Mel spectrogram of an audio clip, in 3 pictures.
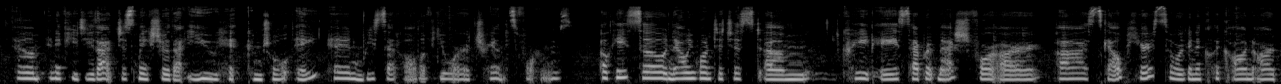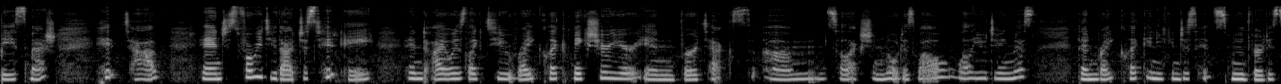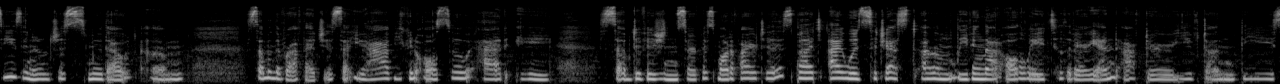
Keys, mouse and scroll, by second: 2.4 ctrl+a, 4.2 click, 4.9 ctrl+z, 5.8-6.1 scroll up 4, 6.1-7.2 middle drag, 7.2 click, 7.7-8.4 shift+middle drag, 8.4-8.8 scroll up 2, 8.8-10.6 middle drag, 10.6-11.2 scroll up 1, 11.2-12.2 middle drag, 12.2 click, 13.2 Tab, 14.6 middle click, 15.1-16.0 scroll down 2, 16.0 a, 17.3-20.4 right drag, 22.9-25.8 right drag, 33.4 Tab, 34.4-37.4 middle drag.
